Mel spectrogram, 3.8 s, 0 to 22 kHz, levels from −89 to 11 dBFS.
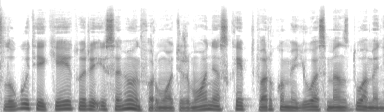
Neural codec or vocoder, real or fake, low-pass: none; real; 19.8 kHz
